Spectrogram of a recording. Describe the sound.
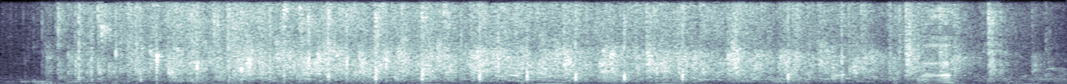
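Audience applause welcoming a speaker to the stage at a meeting: dense, steady clapping that runs for several seconds, then thins and fades near the end.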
